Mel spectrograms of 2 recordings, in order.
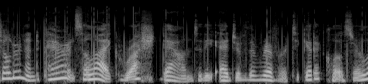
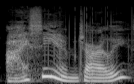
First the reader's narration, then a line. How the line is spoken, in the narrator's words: said Grandpa Joe excitedly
